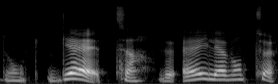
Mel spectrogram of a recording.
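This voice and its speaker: A French-accented woman teaching a recorded spelling lesson to young children, patient and clear, drawing out each example word. Her voice sits a little high and sounds close and dry, with no room around it. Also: lively intonation, no room sound, muffled recording. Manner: patient, slow and clear, stretching out example words. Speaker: primary school teacher.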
